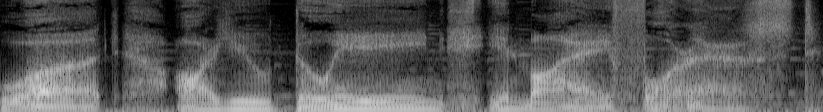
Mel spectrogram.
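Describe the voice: With clear music in the background, a man uses a put-on character voice, very deep and low in pitch, at a very slow pace.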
